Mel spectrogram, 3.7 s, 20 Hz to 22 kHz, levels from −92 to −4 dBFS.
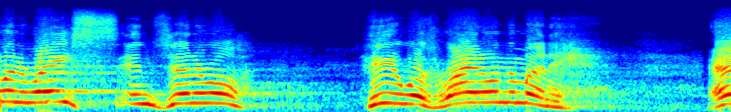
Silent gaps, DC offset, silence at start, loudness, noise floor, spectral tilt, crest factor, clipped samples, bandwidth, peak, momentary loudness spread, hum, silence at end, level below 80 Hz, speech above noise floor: none; under 0.1%; 0 s; -17 LUFS; -48 dBFS; -5.5 dB/octave; 12 dB; under 0.1%; 13 kHz; -4 dBFS; 9 LU; none; 0 s; -54 dBFS; 32 dB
